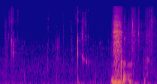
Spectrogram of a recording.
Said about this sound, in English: I'm gonna do some crinkling ASMR.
